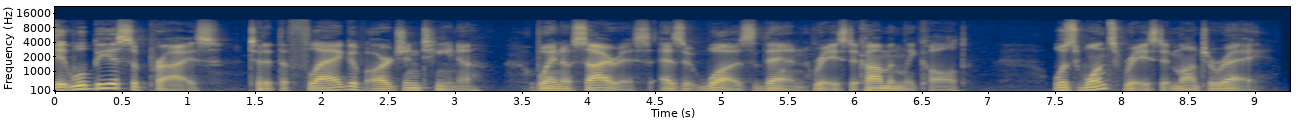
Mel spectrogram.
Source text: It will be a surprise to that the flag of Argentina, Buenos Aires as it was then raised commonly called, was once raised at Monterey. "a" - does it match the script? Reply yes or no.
yes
